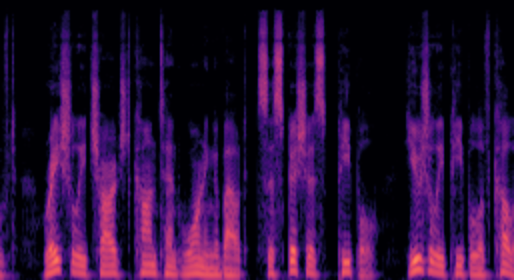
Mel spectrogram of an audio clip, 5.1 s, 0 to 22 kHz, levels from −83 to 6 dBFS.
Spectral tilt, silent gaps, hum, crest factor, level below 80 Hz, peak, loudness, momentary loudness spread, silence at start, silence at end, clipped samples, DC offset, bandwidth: -4.5 dB/octave; none; none; 16 dB; -48 dBFS; -12 dBFS; -28 LUFS; 6 LU; 0 s; 0 s; under 0.1%; under 0.1%; 19.5 kHz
